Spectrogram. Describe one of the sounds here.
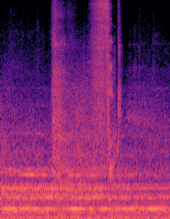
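Water splashes sharply.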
